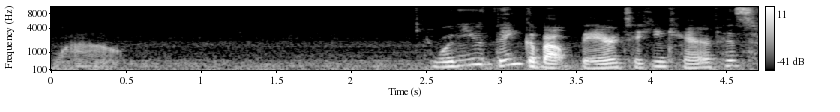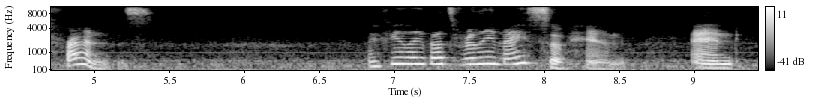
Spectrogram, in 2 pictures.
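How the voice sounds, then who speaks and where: Expressive, bright-voiced woman reading to children. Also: mid-range voice, a little hiss or hum, poor audio. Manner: expressive, simple explanations for young children. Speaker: teacher reading aloud. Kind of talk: children's read-aloud with questions to listeners.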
